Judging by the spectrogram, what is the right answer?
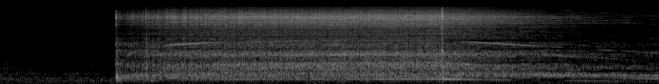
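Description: Panasonic MX-101SG1 blender motor, running with no jar fitted: it starts suddenly about a second in and runs at speed for about three seconds. A click follows as the button is let go, and the motor winds down with a falling whine. It is running again after its stuck push-button switch was serviced.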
